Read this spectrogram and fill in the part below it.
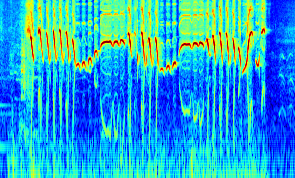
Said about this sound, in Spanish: es el gorrión común. ¿Cómo me puedes repetir? El Passer domesticus. Passer domesticus. Un ave paseriforme de la familia Passeridae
